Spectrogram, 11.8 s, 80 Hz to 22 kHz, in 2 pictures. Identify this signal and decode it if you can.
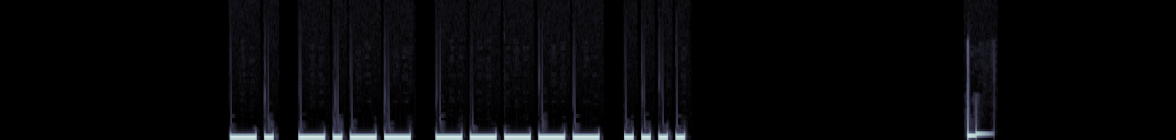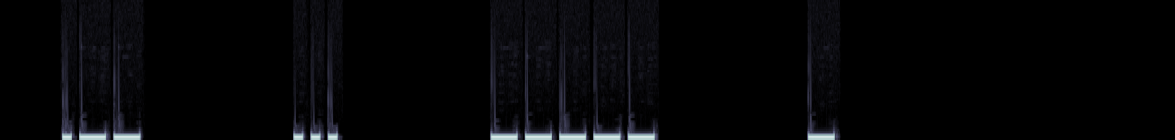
Morse code, heard as a keyed tone, about 27 wpm, spaced as for 14 wpm, 700 Hz. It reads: NY0H WS0T
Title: USA Call Signs - 4 Characters - 6x Character Spacing - 28wpm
